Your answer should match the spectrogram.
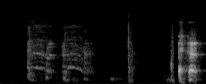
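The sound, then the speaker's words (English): A few raspy coughs and throat-clearing bursts in quick succession, with short pauses between them, ending in a louder, harsher clearing of the throat, done just before starting a recording. “Wait, let me get my pre-coughs in.”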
